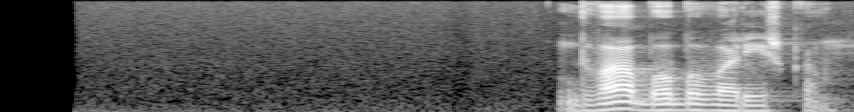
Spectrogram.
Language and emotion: Russian, neutral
